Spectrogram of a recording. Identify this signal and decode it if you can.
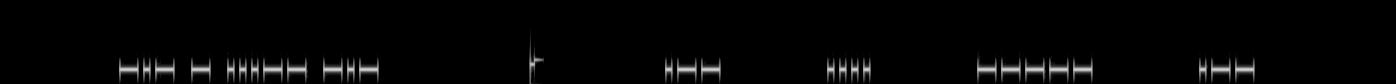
Morse code, heard as a keyed tone, about 21 wpm, spaced as for 10 wpm, 700 Hz. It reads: KT3K WH0W
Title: USA Call Signs - 4 Characters - 6x Character Spacing - 20wpm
